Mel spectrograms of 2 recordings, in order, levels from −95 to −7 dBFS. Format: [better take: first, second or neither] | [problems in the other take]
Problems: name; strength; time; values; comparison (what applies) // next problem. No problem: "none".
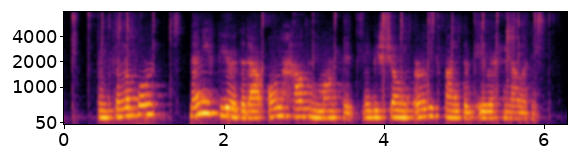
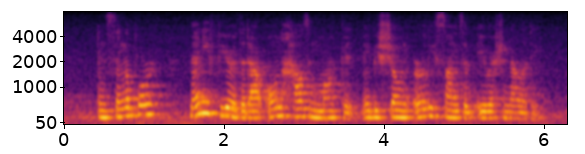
second | noise reduction (neural mask model RNNoise)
